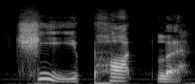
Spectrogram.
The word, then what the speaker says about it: Chipotle: So, the correct pronunciation that I'm reading on a few different posts here is Chipotle. Chipotle. – Ah, not Chipotle. Chipotle.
